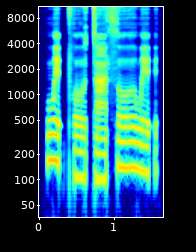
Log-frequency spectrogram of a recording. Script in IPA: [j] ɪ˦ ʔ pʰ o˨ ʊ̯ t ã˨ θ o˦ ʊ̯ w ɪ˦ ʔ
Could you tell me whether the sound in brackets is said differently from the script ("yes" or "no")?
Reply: yes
